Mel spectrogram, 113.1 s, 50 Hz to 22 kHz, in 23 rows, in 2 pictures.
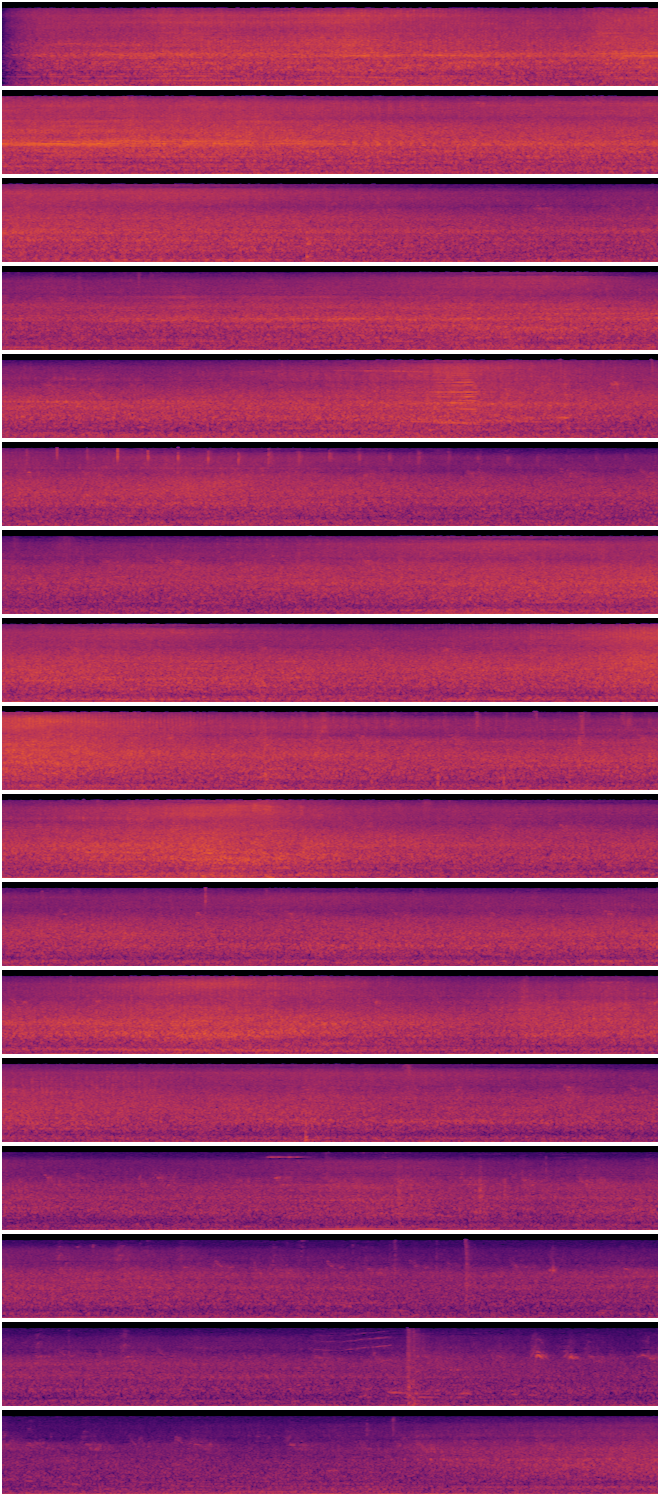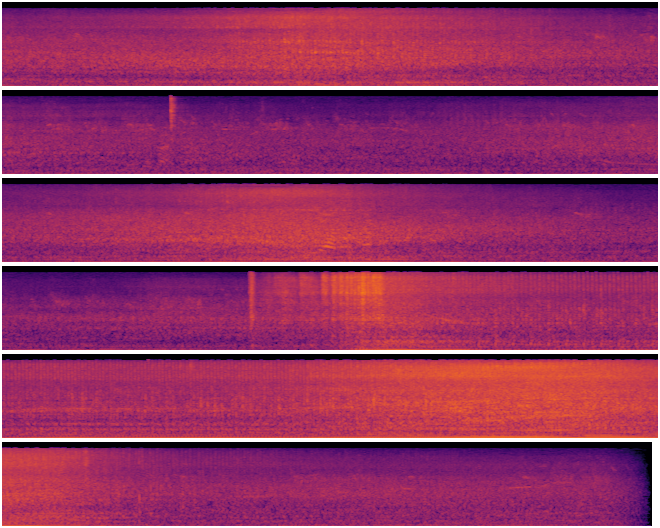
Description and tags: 0193 Puente San Francisco
Traffic in a traffic circle roundabout. Birds and people talking Spanish in the background. Engine from a car
20120324
birds, caceres, car, door, engine, field-recording, footsteps, spain, traffic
